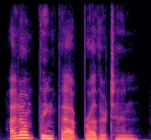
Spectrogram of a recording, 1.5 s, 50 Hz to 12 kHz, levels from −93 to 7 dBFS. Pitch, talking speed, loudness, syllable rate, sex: 185 Hz, 200 wpm, -18 LUFS, 5.7 syllables/s, female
